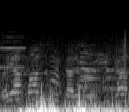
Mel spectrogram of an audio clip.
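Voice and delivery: insistent shout. Real, not acted. Coach summons the four players, insistent shout. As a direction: raise the voice so they all hear. Repeats call to named four.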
